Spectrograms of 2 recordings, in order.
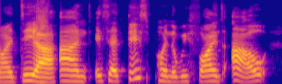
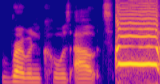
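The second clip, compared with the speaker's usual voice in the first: ordinary delivery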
